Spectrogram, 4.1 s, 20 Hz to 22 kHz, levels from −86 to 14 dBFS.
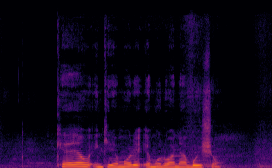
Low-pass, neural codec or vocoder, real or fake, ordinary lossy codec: none; vocoder, 44.1 kHz, 128 mel bands, Pupu-Vocoder; fake; none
